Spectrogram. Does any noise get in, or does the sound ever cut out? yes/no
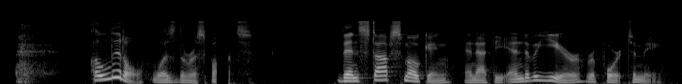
yes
